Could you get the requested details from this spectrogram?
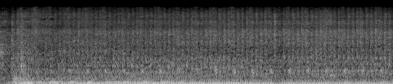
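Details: Diesel box lorry that suddenly started knocking while carrying a load; idling with heavy low rumble and a repeating knock over the engine beat, checked before considering a general overhaul.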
